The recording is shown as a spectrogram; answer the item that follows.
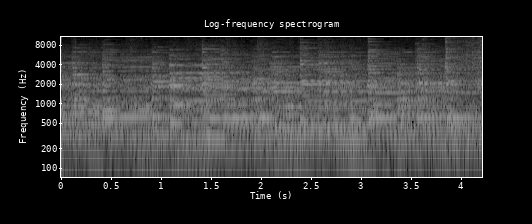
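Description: Grand piano played live, an instrumental passage of quick successive notes ringing over sustained low bass notes.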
